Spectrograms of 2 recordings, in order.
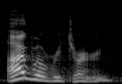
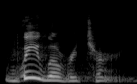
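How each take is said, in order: First: "I" hit hard, singular pronoun up front; stress on I. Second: "We" punched, plural pronoun stressed. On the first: Preacher reading the Hebrew, stressing "I". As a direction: lean on "I" as one man returning alone. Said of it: "Instead of Ashua, Ashua would be". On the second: Preacher contrasting the Hebrew, punching "We". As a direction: land on "We" to show both return. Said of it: "It says Nashua". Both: Shown as a demonstration.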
